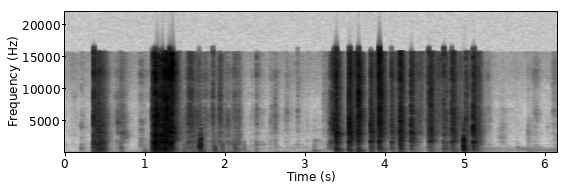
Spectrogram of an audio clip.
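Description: A deck of reading cards being shuffled by hand: a couple of short bursts of flicking cards, then a longer run of rapid flicking from about three seconds in that stops about a second before the end.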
